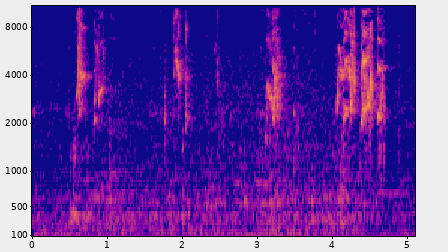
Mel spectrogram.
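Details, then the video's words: Two green opaline lovebirds in the morning: four separate bursts of sharp, high, scratchy chirps, each under half a second, spaced about a second apart over a quiet background. "Lovebird Chirping Sounds"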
